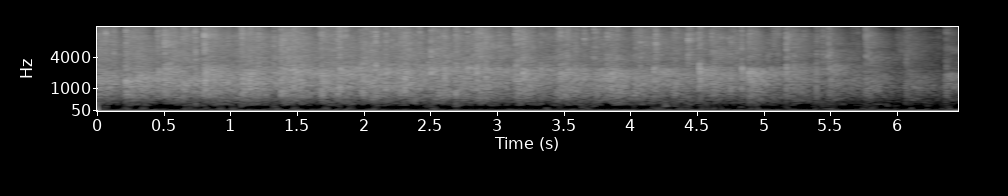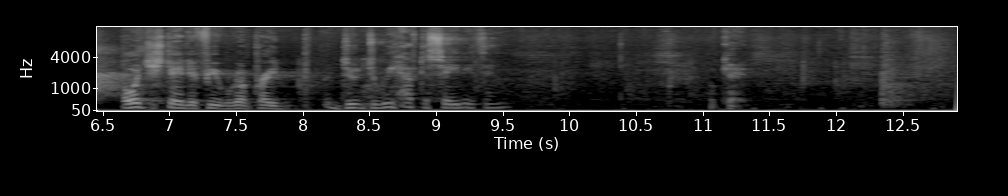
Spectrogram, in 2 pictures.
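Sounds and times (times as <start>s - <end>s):
crowd applauding with many hands clapping: 0.0s - 6.7s
speech: 6.8s - 9.6s.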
